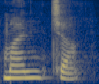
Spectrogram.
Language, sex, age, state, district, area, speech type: Kannada, female, 18-30, Karnataka, Davanagere, rural, read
